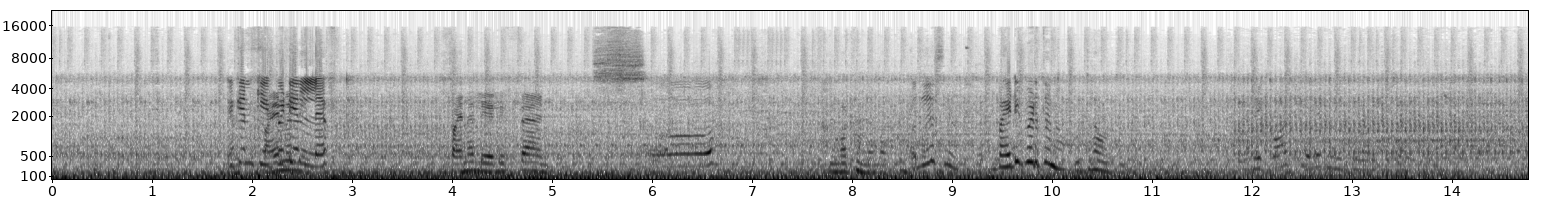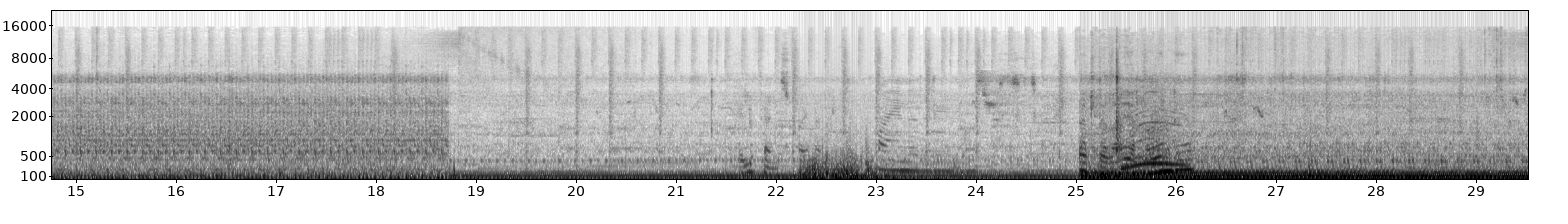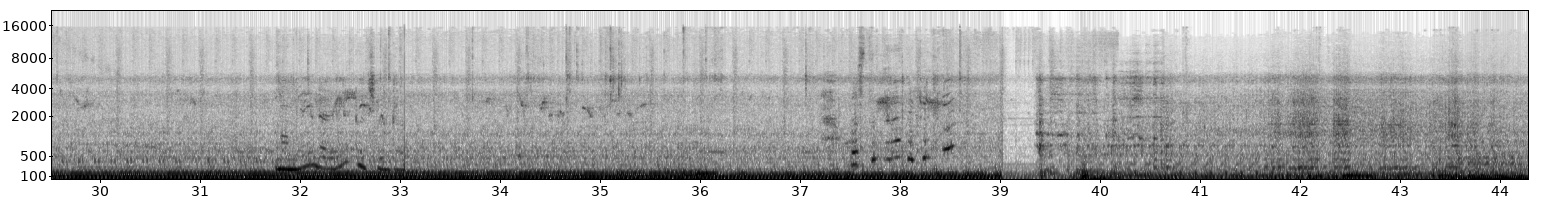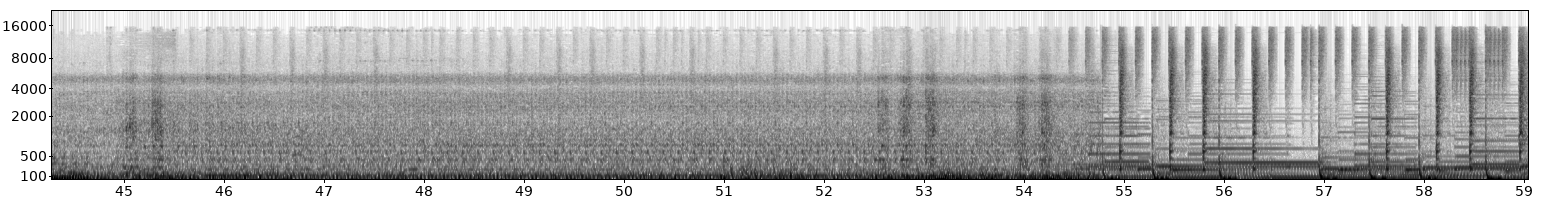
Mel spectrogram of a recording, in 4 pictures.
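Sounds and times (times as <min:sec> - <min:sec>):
vehicle engine rumbling: 0:00.0 - 0:59.0
people's voices: 0:01.7 - 0:03.0, 0:03.9 - 0:06.8, 0:07.6 - 0:11.0, 0:11.7 - 0:14.0, 0:21.6 - 0:26.5, 0:31.7 - 0:33.1, 0:37.1 - 0:38.7.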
